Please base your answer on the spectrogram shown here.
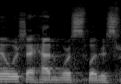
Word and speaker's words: SWTOR: Pronounce it correctly, sweater. Okay, sweater.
